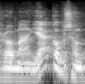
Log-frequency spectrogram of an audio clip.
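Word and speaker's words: Jakobson: Jacobson, a Roman Jacobson, no lo llaman Roman Jacobson como hacemos en Europa, y desde luego como harían en Praga, porque allí todas las palabras son esdrújulas, se acentúan en la primera sílaba dicha. Los rusos dicen Roman Jacobson.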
